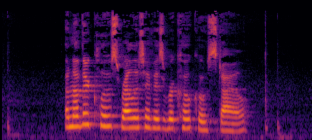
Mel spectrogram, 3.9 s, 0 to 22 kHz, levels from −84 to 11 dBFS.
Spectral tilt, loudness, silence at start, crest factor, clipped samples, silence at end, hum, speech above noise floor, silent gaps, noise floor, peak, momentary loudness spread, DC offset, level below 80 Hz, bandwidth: -2.5 dB/octave; -18 LUFS; 0.8 s; 18 dB; under 0.1%; 0.55 s; none; 41 dB; none; -59 dBFS; -2 dBFS; 8 LU; under 0.1%; -58 dBFS; 17 kHz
